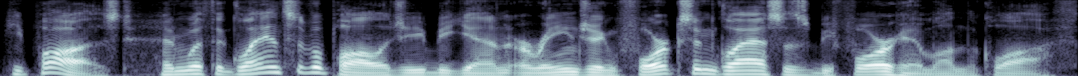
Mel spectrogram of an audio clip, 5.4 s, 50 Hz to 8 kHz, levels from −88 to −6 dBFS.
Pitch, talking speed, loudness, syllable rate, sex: 110 Hz, 200 wpm, -17 LUFS, 5.6 syllables/s, male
